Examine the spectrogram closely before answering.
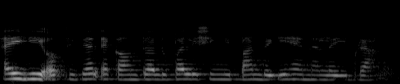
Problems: low volume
